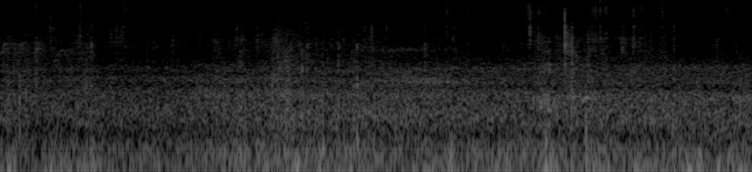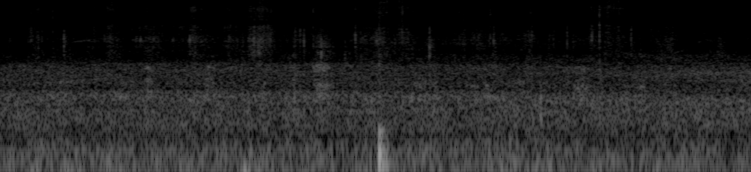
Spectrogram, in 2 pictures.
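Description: Two dogs scuffling and stepping about over stony ground and brush in play, a scatter of soft thuds, ticks and rustles, with one sharper thump about seven and a half seconds in.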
